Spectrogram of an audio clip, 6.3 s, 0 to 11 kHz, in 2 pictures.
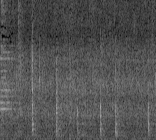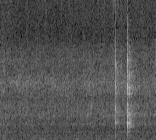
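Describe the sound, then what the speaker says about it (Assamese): Four boiled eggs being turned over and stirred in a frying pan, giving scattered soft scraping clicks and light sizzling, close and fairly quiet, with no talking. "কণী বইল কৰি লৈছোঁ 4টা ইয়াতে দি দিছোঁ এনেদৰে তলপৰ কৰি লৰাই দিছোঁ"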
